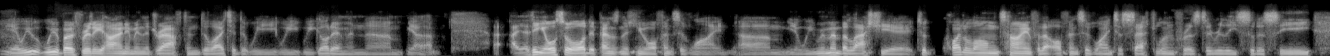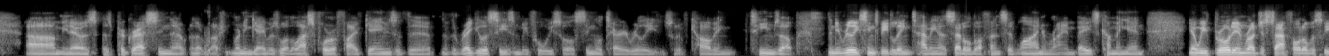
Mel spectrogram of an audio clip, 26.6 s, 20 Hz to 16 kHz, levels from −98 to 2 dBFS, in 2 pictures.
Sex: male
